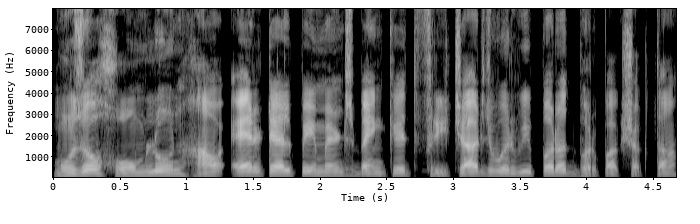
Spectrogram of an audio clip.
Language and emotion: Goan Konkani, neutral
